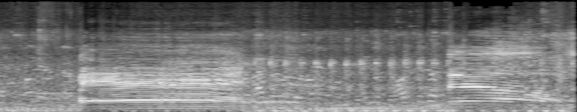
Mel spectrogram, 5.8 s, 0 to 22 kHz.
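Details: Sahiwal bulls at a busy cattle market in Brahmanbaria, Bangladesh, on 31 May 2024: two long, steady, droning moos with rich harmonics, the first lasting over a second, over vehicle rumble and chattering voices.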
